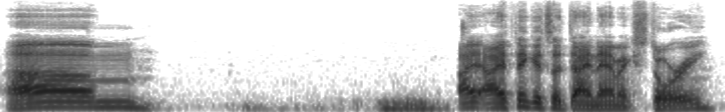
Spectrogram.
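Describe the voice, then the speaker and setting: A man's voice: on the high side, slow, no echo. A man speaking conversationally as a panelist, explaining production matters to others. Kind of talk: conference panel discussion.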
